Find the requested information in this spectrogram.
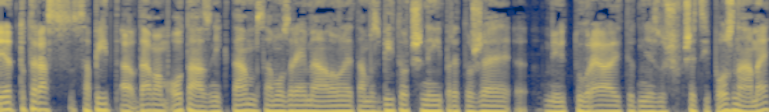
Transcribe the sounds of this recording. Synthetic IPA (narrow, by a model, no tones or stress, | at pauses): jat̪ɔt̪ɛɾasːapiːt̪ad̪aːʋamʔɔt̪aːzɲikt̪amsamɔzɾɛjmɛalɛɔnjɛt̪amzbit̪ɔt͡ʃniːpɾɛt̪ɔʒɛmit̪uːɾɛalit̪ud̪ɲɛzuʃfʃɛtt͡sipɔznaːmɛ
